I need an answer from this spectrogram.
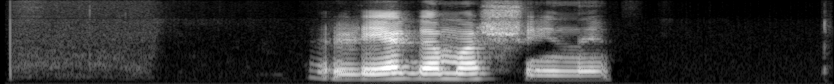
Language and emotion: Russian, neutral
